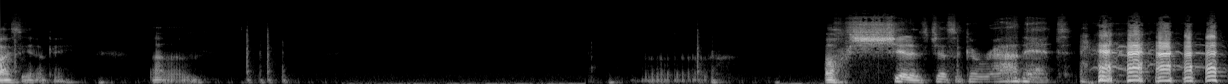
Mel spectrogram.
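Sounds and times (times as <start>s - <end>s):
speech: 0.0s - 0.8s, 1.5s - 2.8s, 8.2s - 12.2s
quiet hiss: 0.0s - 12.2s
key and mouse clicks on a computer opening a link: 2.4s - 3.0s, 5.8s - 7.9s
vocal sound: 6.4s - 7.2s
laughter: 10.8s - 12.2s.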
